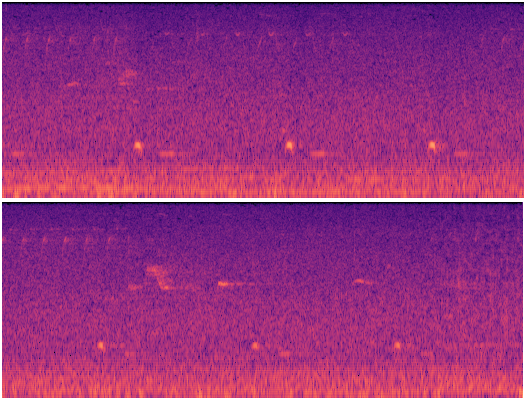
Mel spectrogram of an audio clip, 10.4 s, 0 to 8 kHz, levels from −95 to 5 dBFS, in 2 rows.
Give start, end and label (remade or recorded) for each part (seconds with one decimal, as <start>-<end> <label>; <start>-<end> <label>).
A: 0.0-9.6 recorded; 9.6-10.4 remade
